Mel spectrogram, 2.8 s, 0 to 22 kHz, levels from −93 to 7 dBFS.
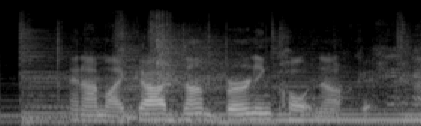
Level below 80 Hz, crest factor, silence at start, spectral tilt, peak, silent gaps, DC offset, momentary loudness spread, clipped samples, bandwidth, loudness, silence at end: -66 dBFS; 18 dB; 0 s; -6 dB/octave; -16 dBFS; none; under 0.1%; 12 LU; under 0.1%; 15.5 kHz; -35 LUFS; 0 s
